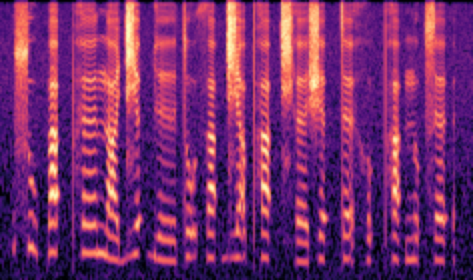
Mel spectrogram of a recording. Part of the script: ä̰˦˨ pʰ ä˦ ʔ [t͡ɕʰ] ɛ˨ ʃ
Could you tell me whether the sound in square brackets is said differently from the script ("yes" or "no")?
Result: no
